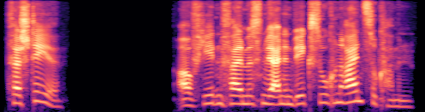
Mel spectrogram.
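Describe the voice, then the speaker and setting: Woman acting a lively, firm squad leader. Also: mid-range voice, moderate pace, dry recording, clean studio sound, lightly acted. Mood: subdued concern. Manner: crisp military commands and briefings. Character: brisk, firm female squad leader, easily exasperated. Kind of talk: video game voice acting, German dub.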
